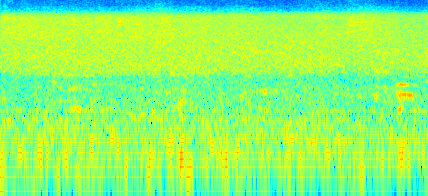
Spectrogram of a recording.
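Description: A steady, loud hiss of noise with no distinct knocks or bangs standing out.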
